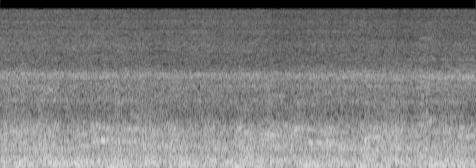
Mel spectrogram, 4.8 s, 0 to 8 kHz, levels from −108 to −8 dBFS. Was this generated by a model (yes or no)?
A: no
